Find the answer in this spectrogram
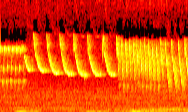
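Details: Canary song used as a long-roll tutor to trigger and train silent canaries: series of falling whistled sweeps, then a fast rapid trill of repeated notes, with faint low hum beneath.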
